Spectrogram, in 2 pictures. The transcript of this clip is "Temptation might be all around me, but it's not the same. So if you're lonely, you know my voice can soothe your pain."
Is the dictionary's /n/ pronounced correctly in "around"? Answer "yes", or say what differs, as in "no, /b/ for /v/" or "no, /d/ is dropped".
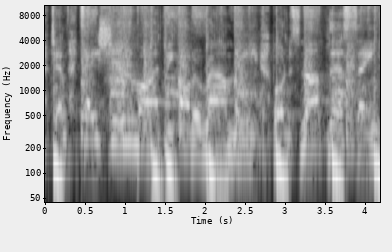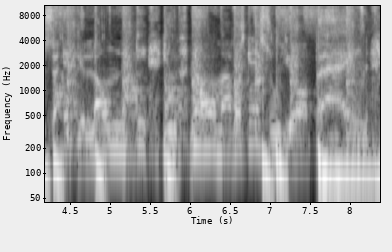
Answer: yes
